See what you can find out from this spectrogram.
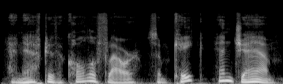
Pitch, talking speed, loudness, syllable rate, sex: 105 Hz, 170 wpm, -18 LUFS, 5.0 syllables/s, male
